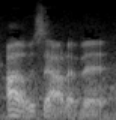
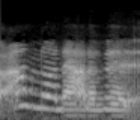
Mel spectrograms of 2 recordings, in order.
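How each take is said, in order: First: Low, sheepish admission. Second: High, insistent tipsy denial. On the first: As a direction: own up to it, dropping low. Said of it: "later on you're like". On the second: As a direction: protest you're fine, way up high. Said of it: "you're like". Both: Retold or imitated.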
